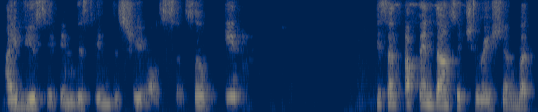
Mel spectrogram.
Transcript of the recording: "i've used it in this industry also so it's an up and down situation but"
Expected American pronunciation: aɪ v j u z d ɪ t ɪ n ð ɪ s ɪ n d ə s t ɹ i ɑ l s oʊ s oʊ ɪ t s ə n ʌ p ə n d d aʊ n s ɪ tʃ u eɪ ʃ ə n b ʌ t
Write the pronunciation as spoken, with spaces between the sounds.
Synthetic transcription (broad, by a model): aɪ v j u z ɪ t ɪ n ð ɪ s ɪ n d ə s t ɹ i ɑ l s oʊ s oʊ ɪ t s ə n ʌ p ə n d d aʊ n s ɪ tʃ u eɪ ʃ ə n b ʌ t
